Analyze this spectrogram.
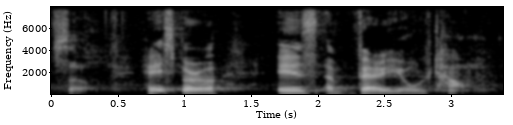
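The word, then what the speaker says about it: Happisburgh: family called the Hendersons in a town called Hayesboro Norolk. For those of our you know international audience that as I originally thought is not pronounced Hapisburg. Right. So Hesboro is a very old town.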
